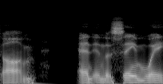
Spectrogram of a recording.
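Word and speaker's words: homme: a piece of bark he learned from d arnot that it was pronounced om and in the same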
